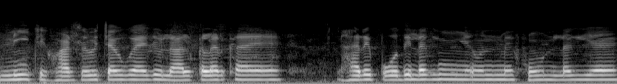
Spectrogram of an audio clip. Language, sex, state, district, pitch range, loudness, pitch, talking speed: Hindi, female, Bihar, Gaya, 205-220 Hz, -16 LUFS, 215 Hz, 175 wpm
